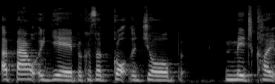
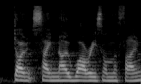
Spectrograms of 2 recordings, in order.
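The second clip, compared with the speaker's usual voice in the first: plain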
